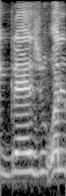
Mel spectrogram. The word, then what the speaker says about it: gradual: GRADUAL, ग्रेजुअल, इसे ग्रेजुअल पढ़ा जाएगा। डी को जा का उच्चारण देंगे क्योंकि डी के बाद UAL है। यही हमारा रूल है कि डी के बाद UL हो तो डी का उच्चारण जा हो जाएगा।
